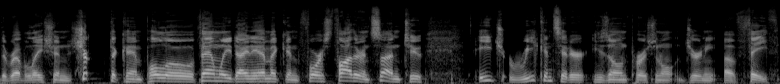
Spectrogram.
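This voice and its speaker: On a very clean recording with a silent background, a man with an unremarkable speaking voice talks at a fairly quick pace in a medium pitch. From Canada. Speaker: radio host. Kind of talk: casual chat. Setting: studio.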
